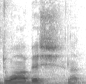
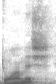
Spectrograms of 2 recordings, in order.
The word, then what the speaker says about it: Duwamish: that wrong, but like, and it's Duwamish, not Duwamish.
